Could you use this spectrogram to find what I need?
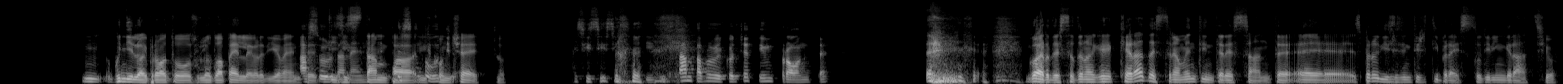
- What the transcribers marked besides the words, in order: chuckle; "proprio" said as "propo"; chuckle
- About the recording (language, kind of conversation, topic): Italian, podcast, Come impari una lingua nuova e quali trucchi usi?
